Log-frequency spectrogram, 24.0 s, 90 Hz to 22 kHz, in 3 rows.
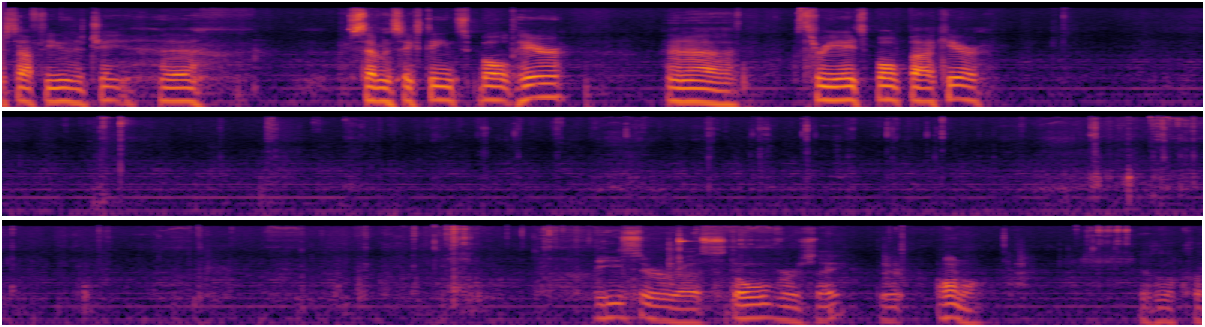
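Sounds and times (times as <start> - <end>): steady low hum: 0.0 - 24.0.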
